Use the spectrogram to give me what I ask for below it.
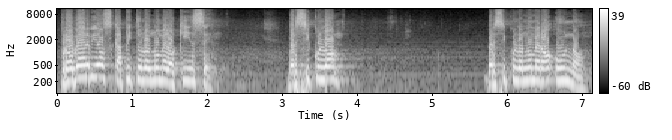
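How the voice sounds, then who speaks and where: A man's voice: high-pitched, unhurried, pauses often. A male pastor preaching a sermon, prompting the congregation to answer back. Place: church service in a home gathering.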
